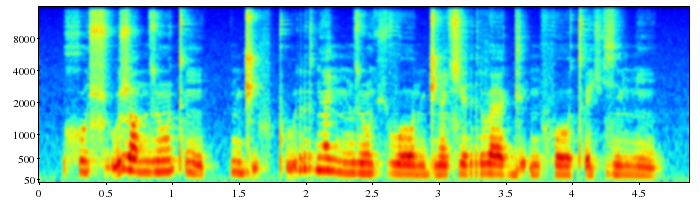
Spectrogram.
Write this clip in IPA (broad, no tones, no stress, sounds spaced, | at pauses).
x u ɕ ṵ ɮ ɒ n z ũ tʼ ĩ | n d͡ʒ ḭ f pʼ ṵ r ɡ æ̃ ɲ n z ũ ç v o n d͡ʒ æ̃ ɕ e r v æ ɡ ḛ ɲ f o tʼ e ç zʲ ũ ɲ ĩ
